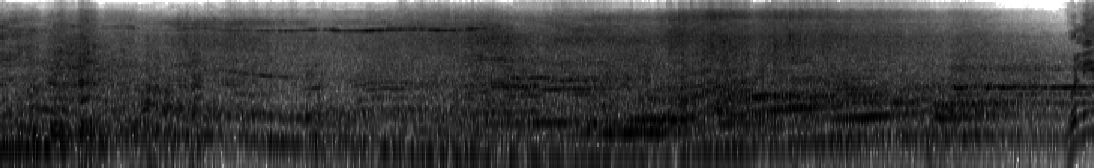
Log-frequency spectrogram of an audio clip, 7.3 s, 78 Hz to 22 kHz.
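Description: Formula 1 race cars of the 2014 season, Rosberg and Bottas among them, roar past with high-pitched engine whine sweeping up and down through gear changes, loud and continuous, several cars blending together.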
